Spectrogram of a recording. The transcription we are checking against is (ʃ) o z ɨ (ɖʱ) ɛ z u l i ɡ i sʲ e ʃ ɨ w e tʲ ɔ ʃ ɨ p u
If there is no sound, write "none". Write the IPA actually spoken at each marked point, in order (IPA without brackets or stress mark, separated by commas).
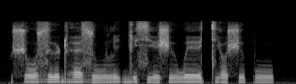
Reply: ʃ, ɖʱ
